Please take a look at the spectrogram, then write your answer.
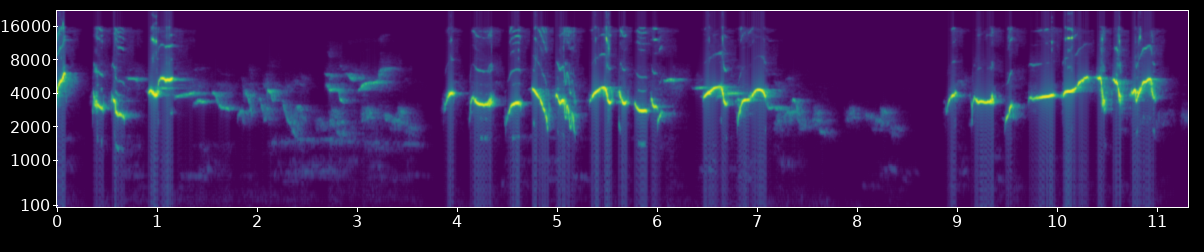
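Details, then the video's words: Morning voice practice by an Oriental magpie-robin: soft twittering gives way to loud, clear slurred whistles in rapid phrases, a quieter interlude, then another bright burst of rising whistles. "Kacer Gacor Full Isian Tembakan Mewah || choè than hót đấu"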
